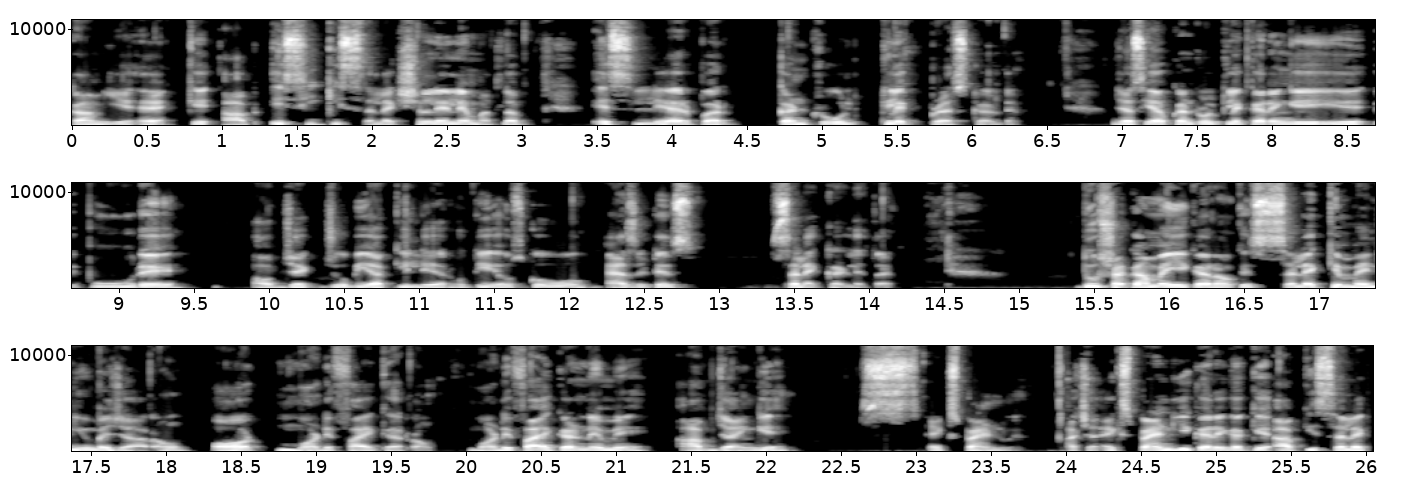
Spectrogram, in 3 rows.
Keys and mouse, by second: 24.0 click.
